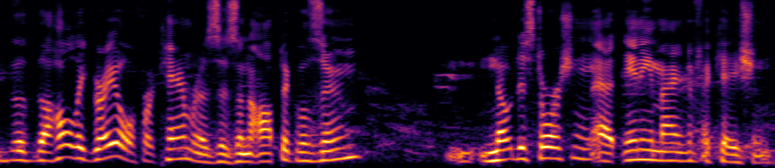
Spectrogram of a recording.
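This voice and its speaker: A man's fairly high voice at a fairly quick pace, with ordinary pitch variation and noticeable background noise. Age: 70s. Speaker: assistive software developer. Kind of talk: product demo interview.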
